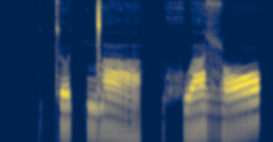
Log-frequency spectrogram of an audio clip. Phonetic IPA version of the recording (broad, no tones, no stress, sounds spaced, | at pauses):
t ɵ t ŋ͡ǀ a | xʷ a ɮ ɔ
